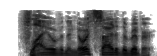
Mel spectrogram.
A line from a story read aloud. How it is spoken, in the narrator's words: said Mr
